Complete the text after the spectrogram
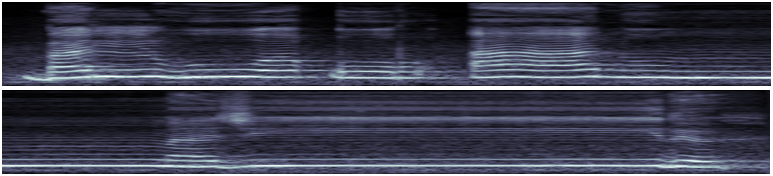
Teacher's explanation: یا مدہ ہے مجید کے اندر، ٹھیک ہے، اور آخر میں قلقلہ ہو رہا ہے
